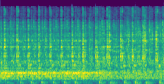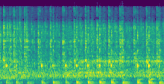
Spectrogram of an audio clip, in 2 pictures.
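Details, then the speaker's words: Old-model Royal Enfield Bullet single running: sharp metallic tapping with every firing pulse, fast and even like a sewing machine; diagnosed by ear as piston pin knock, and opening the engine confirmed it. "ਮੈਂ ਉਹਨੂੰ ਫੋਨ 'ਤੇ ਦੱਸਿਆ ਸੀਗਾ ਵੀ ਇਹ ਪਿਸਟਨ ਦੀ ਆਵਾਜ਼ ਆ ਰਹੀ ਹੈ, ਪਿਸਟਨ ਪਿੰਨ ਖੜਕਦੀ ਹੈ, ਇਸਨੂੰ ਖੋਲ੍ਹ।"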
